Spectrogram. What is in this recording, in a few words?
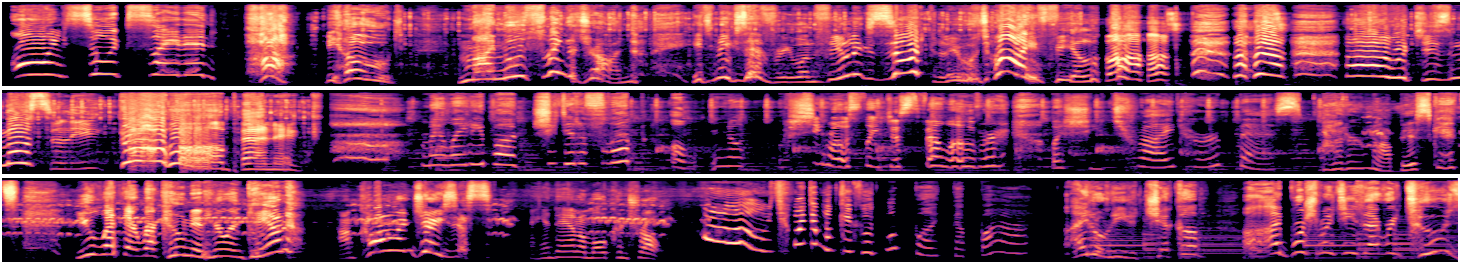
Animation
